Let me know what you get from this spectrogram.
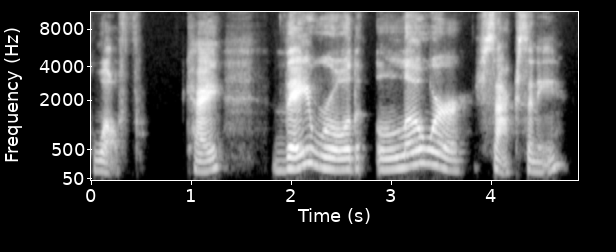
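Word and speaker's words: Welf: Now the House of Hanover was a is a offshoot of the house of wealth, which is gu and it's pronounced Wolf.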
